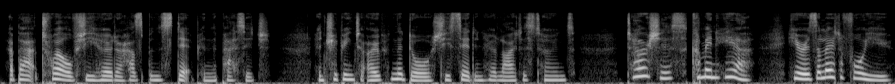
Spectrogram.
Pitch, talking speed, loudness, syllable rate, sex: 230 Hz, 210 wpm, -20 LUFS, 5.8 syllables/s, female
